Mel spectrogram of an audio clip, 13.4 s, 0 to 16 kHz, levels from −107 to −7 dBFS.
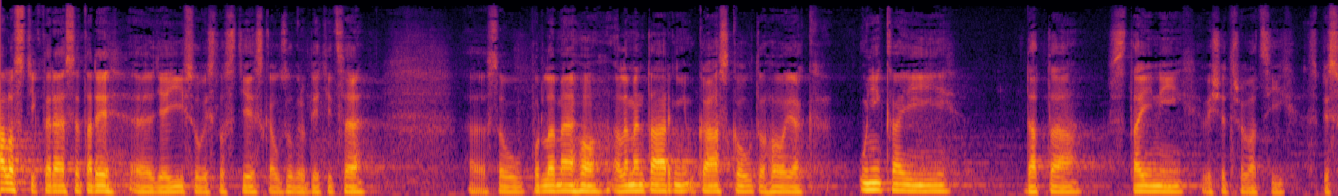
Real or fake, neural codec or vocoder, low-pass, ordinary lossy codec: real; none; 14.4 kHz; MP3, 64 kbps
